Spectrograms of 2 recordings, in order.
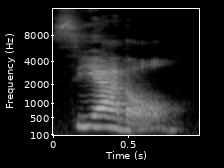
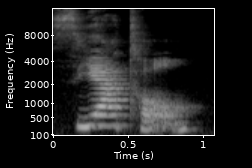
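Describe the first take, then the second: First: The middle consonant sounds like a soft D. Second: The middle consonant is a crisp T sound. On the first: The speaker calls it right. "The T's in Seattle are pronounced more like a D" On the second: The speaker calls it wrong. "we don't say Seattle"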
